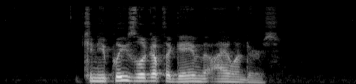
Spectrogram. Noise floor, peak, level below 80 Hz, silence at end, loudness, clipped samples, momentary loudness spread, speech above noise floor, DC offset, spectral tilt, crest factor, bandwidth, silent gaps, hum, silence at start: -69 dBFS; -2 dBFS; -58 dBFS; 0.85 s; -19 LUFS; under 0.1%; 18 LU; 50 dB; under 0.1%; -7.5 dB/octave; 20 dB; 16.5 kHz; none; none; 0.85 s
